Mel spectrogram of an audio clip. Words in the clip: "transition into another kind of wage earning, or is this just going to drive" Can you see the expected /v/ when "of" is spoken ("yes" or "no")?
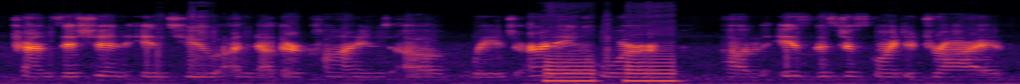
yes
